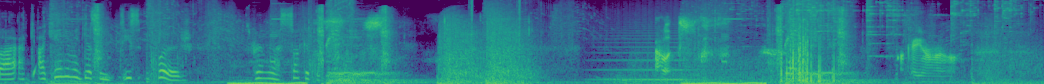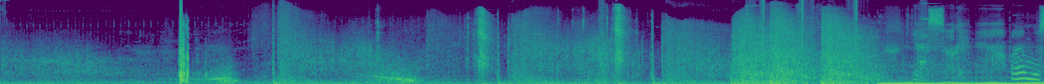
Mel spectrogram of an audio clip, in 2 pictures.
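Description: Game figures shatter into pieces with glassy crashes.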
